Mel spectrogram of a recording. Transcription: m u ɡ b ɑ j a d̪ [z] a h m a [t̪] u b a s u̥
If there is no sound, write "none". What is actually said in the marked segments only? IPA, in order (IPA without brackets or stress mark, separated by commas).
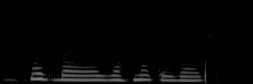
z, t̪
